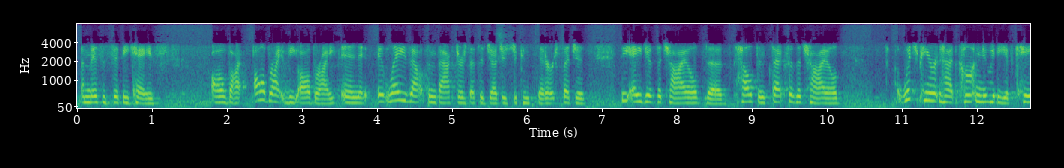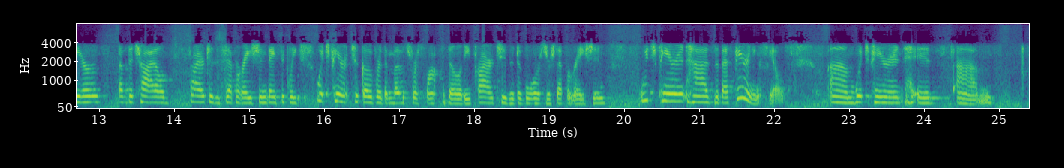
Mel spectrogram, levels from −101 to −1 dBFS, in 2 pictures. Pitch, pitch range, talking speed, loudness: 205 Hz, 185-225 Hz, 170 wpm, -20 LUFS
